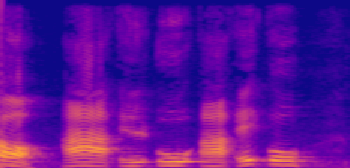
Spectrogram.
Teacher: para produzir a e o a única coisa que eu fiz aqui fui mudar a formação dos meus lábios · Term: fonema vocálico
